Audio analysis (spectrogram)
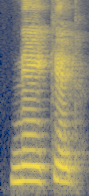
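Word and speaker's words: naked: एंड हो रहा है तो उसे हम इड प्रोनाउंस करेंगे जैसे विकेट विकेट डब्लू आई सी के ई D wicket नेकेड नेकेड okay नेकेड वकेड और आर यूज एस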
